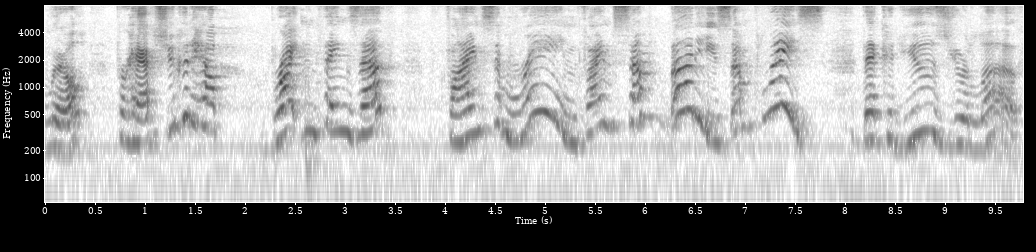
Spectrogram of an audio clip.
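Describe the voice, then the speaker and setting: A woman puts on a squeaky character voice at an extremely high pitch. She speaks very slowly, with very wide pitch swings. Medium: read story. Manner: soft, warm.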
